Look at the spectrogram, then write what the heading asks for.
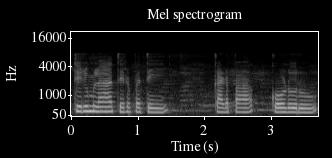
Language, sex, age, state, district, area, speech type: Telugu, female, 30-45, Andhra Pradesh, Kadapa, rural, spontaneous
